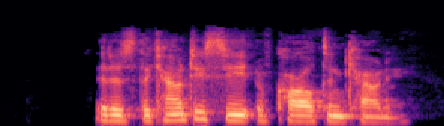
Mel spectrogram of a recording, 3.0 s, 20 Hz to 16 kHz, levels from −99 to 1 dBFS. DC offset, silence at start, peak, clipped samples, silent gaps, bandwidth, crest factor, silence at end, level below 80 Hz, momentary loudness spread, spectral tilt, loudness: under 0.1%; 0.65 s; -2 dBFS; under 0.1%; none; 7.2 kHz; 16 dB; 0.3 s; -60 dBFS; 8 LU; -6.5 dB/octave; -18 LUFS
